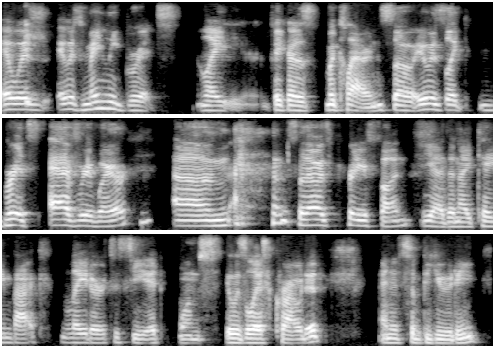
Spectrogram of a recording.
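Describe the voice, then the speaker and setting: A man's voice: medium pitch, steady tone, unhurried, no room sound. Young Frenchman chatting, muffled sound. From France. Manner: rambling, many fillers. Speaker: podcast co-host. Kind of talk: casual chat.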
